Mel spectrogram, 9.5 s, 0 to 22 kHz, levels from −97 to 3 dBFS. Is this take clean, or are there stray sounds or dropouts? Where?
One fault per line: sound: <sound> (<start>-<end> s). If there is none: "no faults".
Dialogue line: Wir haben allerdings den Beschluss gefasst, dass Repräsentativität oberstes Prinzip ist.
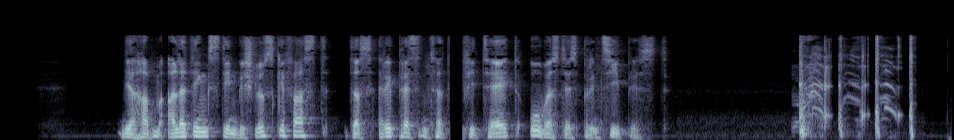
sound: dropout (4.5-4.6 s)
sound: cough (7.9-9.2 s)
